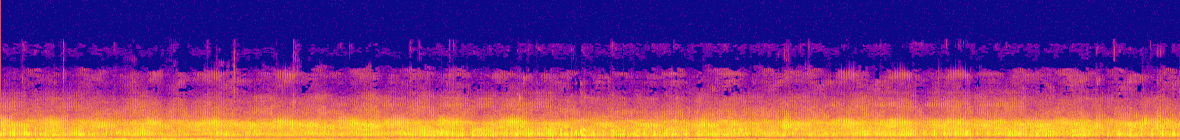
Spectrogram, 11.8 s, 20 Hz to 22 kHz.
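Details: Frogs calling in lotus paddies on a country road, Echizen City, Fukui, Japan, 12 June 2021; species include Japanese tree frog, daruma pond frog, wrinkled frog and green tree frogs. Continuous chorus with rapid pulsing croak series and faint low rumble.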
